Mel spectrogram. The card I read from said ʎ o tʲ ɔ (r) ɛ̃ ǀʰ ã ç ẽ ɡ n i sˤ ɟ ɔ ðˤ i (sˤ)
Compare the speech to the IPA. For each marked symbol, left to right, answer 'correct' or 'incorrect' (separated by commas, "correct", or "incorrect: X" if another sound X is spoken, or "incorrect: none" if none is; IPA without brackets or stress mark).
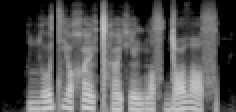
incorrect: χ, correct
